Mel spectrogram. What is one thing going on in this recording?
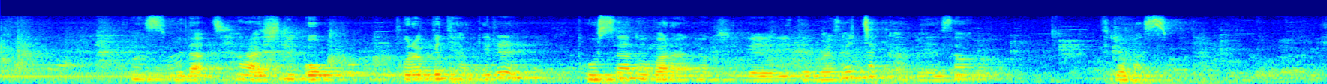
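A young woman talks into a microphone, heard over loudspeakers.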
